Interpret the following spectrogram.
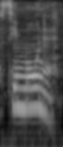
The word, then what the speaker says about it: Simone: I pronounce my name my name is actually pronounced in German the way that everyone would pronounce it is Simone it's a short sound at the end however and a long o Simone however when I came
